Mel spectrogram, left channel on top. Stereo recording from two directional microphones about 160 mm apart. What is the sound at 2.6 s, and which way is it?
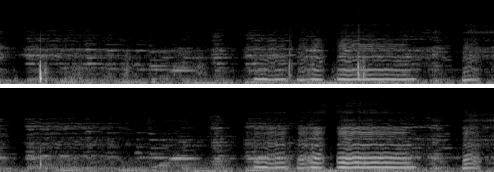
Music, 45° right (ahead or behind).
